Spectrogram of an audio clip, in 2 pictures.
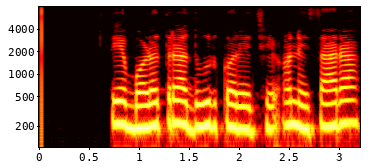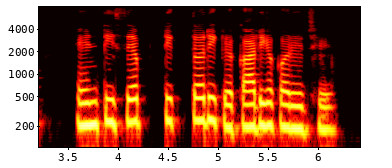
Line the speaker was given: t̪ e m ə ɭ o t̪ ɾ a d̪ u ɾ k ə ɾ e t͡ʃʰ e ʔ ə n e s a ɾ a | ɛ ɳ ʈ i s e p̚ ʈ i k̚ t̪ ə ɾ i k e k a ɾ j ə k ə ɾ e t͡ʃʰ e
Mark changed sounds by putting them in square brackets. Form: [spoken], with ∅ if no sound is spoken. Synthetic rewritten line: t̪ e [b] ə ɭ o t̪ ɾ a d̪ u ɾ k ə ɾ e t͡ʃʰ e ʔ ə n e s a ɾ a | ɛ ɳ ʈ i s e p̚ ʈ i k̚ t̪ ə ɾ i k e k a ɾ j ə k ə ɾ e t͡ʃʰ e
